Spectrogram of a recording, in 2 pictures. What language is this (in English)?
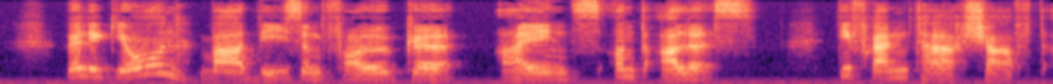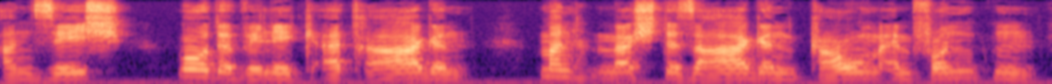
German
